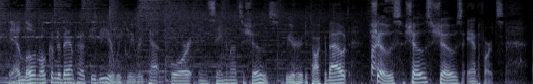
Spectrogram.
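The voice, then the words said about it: Calm, flat NPR-style radio voice. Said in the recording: “did you just take a Quaalude or something? Why are you so? ... This is my NPR voice. ... boring.”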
